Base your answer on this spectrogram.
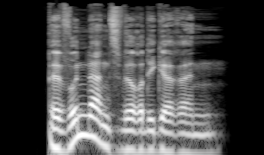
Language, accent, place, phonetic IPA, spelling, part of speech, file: German, Germany, Berlin, [bəˈvʊndɐnsˌvʏʁdɪɡəʁən], bewundernswürdigeren, adjective, De-bewundernswürdigeren.ogg
- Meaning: inflection of bewundernswürdig: 1. strong genitive masculine/neuter singular comparative degree 2. weak/mixed genitive/dative all-gender singular comparative degree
